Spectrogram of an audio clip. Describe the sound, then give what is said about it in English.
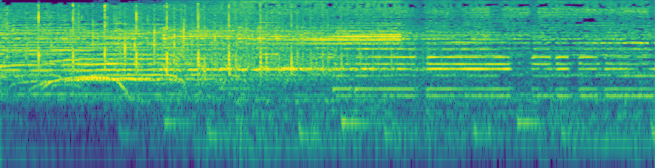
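A long line of cars in a protest procession honks continuously, many horns blaring and overlapping in sustained tones, with crowd cheering and engine noise mixed in throughout. “So instead of marching hand in hand, we join a procession of cars.”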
